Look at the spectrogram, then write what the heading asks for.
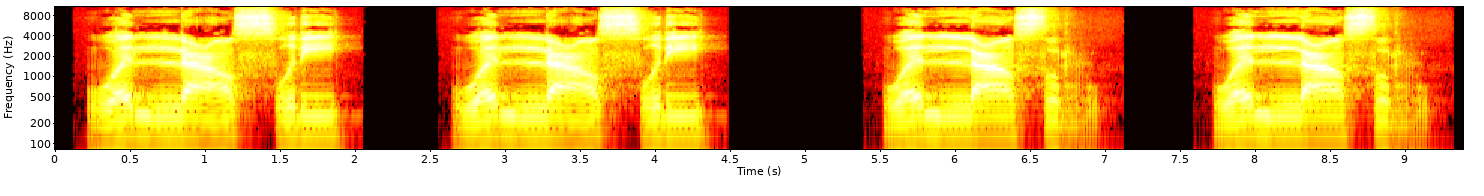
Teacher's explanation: But if we stop at the end of this word, we will stop on ra with sukoon. So now, ra is sakina, and the preceding letter is sakin, and the preceding letter has fatha. So, ra will be pronounced heavy.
